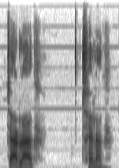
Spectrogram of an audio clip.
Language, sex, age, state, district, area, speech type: Hindi, male, 30-45, Uttar Pradesh, Jaunpur, rural, spontaneous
